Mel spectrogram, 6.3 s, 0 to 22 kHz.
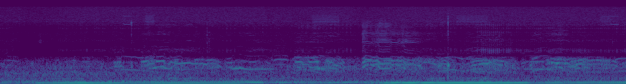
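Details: Geese taking off and landing at Burwell Fen near Wicken Fen on an evening of 23 September 2016; repeated clustered honks over heavy low-frequency rumble.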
